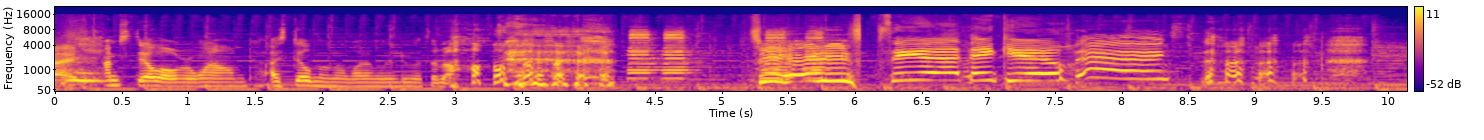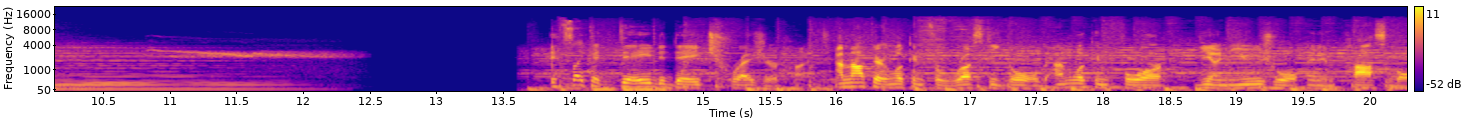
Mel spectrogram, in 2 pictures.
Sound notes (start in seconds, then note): 3.0 laughing; 4.2 honking horn; 8.6 laughing; 10.0 bird screeching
